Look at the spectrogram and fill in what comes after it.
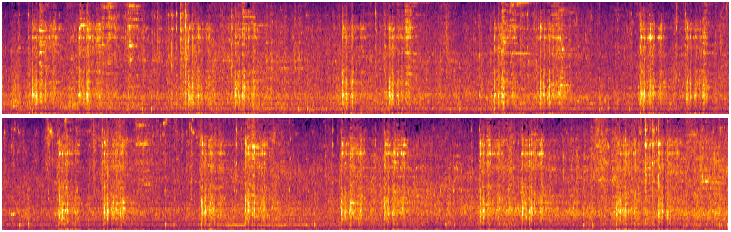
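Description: Freight train cars rolling past close by, a steady rumble with steel wheels clacking over rail joints every second or two. A brief thin wheel squeal about two-thirds of the way through.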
